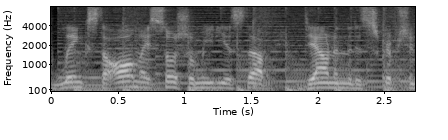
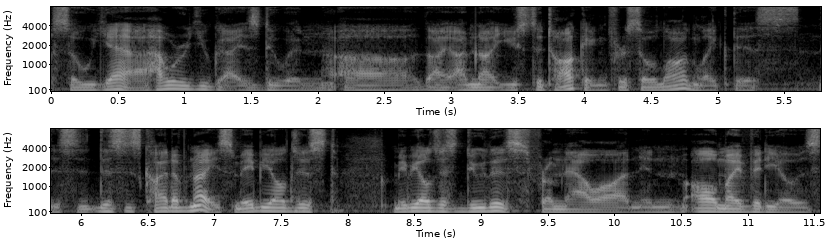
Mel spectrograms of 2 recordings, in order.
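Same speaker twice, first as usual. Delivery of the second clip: put-on deep voice, much lower, quieter; 10 semitones lower, 12 dB quieter than usual. Video maker chats to viewers in a voice that is not their normal one: deep put-on voice. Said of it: "in a deep voice".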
